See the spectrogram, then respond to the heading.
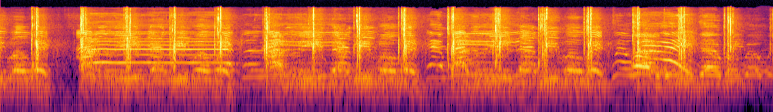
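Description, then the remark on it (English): A large protest crowd chants in unison outside the Minnesota governor's mansion, loud rhythmic shouted calls repeating steadily, with voices overlapping and occasional cheers rising over the continuous roar of the group. “Dayton could hear the calls from inside.”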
